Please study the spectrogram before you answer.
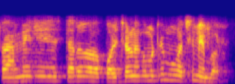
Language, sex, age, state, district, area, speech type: Odia, male, 30-45, Odisha, Puri, urban, conversation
